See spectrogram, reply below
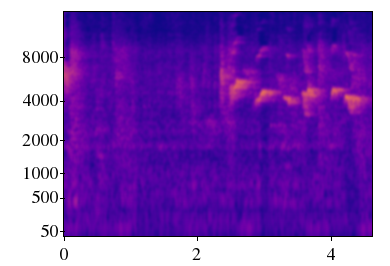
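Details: Kinoi bird, rambatan song used to train caged birds: after two quiet seconds, a burst of varied high whistles and chirps, some sliding downward, delivered in quick succession.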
